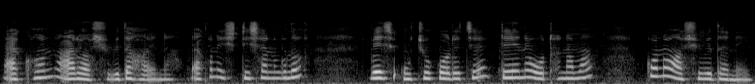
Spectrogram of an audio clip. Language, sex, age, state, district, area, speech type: Bengali, female, 18-30, West Bengal, Birbhum, urban, spontaneous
